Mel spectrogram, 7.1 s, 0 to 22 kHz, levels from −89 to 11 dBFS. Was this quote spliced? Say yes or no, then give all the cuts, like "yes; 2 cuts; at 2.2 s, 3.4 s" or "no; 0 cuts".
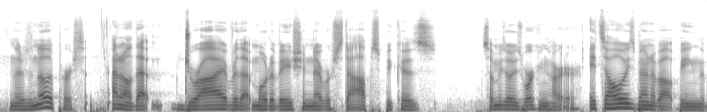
yes; 2 cuts; at 0.9 s, 5.8 s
